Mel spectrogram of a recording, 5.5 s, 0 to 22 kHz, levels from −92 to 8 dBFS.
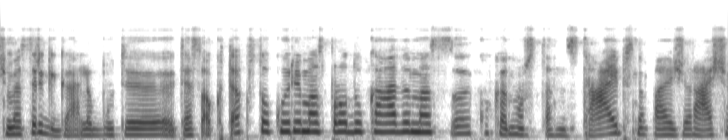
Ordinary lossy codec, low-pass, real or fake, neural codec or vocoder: Opus, 32 kbps; 7.2 kHz; fake; codec, 16 kHz, 16 kbps, FreqCodec, larger model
